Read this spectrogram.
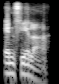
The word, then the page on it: infula: British English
